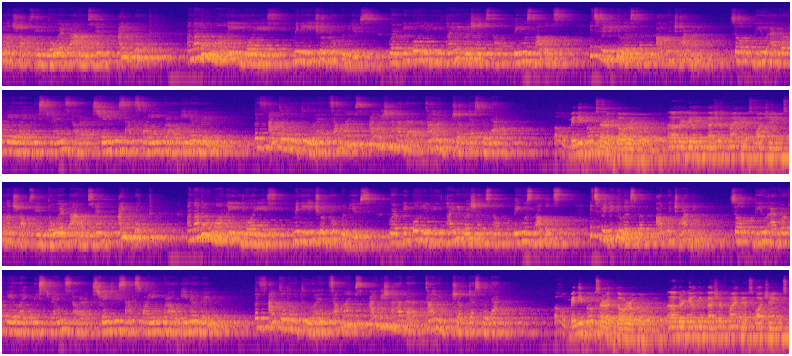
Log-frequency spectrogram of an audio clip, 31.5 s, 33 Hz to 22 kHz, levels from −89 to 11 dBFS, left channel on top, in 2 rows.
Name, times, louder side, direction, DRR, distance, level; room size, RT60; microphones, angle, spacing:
voice 1, 0.0-2.8 3.7-5.5 5.8-7.3 7.7-10.0 10.2-11.1 11.8-13.9 14.6-20.0 20.8-25.7, equal, 20° right, -2 dB, 4.6 m, -18 dB
voice 2, 26.8-31.4, right 1 dB, 40° right, 0 dB, 3.0 m, -17 dB
26.5 x 18.0 x 8.2 m, 2.7 s
head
